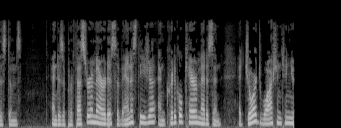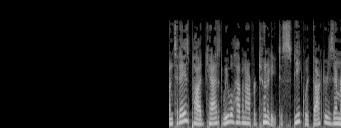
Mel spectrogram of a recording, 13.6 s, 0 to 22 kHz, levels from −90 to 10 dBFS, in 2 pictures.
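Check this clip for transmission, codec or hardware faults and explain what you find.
Three kinds of fault are present in this speech: codec degradation across the whole clip, two brief concealed frame losses, and a long dropout to silence.

Low-delay AAC compression: Throughout, the speech has a rough, grainy texture with noise filling the gaps between harmonics and a dulled, somewhat synthetic top band. This is likely low-delay AAC such as AAC-ELD, whose short frames resolve pitch structure poorly, and at a low bitrate each frame gets too few bits. The plainly audible damage fits a low rate of around 32 kbps.

AAC frame loss with concealment: At 2.17 s and again at 11.17 s, a 20 ms stretch sounds briefly smeared and noisy against the surrounding speech. Each span fits a single lost AAC frame. Because the gaps are short, the decoder rebuilt each one from the last good spectrum, with altered phase or interpolated energy. 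That replacement is heard as a small blurred patch rather than a gap.

Audio dropout to silence: From 5.87 s to 10.20 s, about 4.3 s, the speech cuts out mid-flow and is replaced by silence, with no room tone or noise floor. It then resumes abruptly. The dead silence points to a likely loss of input upstream of the recorder or encoder, such as a disconnected device, a failed link or an unintended mute. Whatever was spoken in that interval is unrecoverable.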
